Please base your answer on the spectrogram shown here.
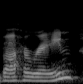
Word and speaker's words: Bahrain: now by the way just so our audience knows you pronounce it bahrain um it is i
